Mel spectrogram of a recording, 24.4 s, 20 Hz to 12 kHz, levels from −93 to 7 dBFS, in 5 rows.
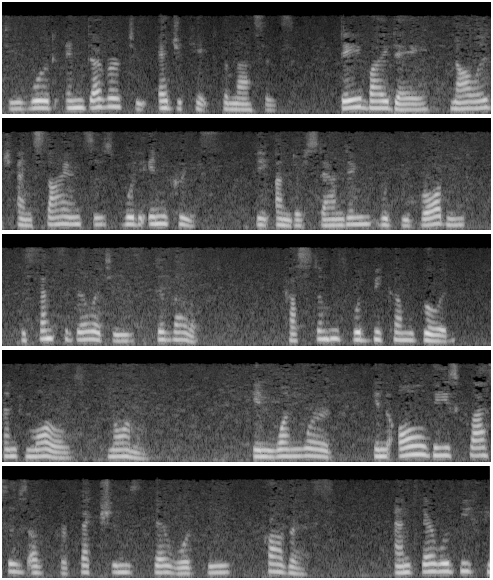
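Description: Throughout, the background warbles and pumps, sinking by about 18 dB between phrases and rising under them. These are noise suppressor artifacts from band-by-band attenuation of the room noise, which sits about 17 dB below the speech.

The speech itself sounds rough and grainy, with noise between the harmonics. This is likely low-delay AAC compression at a low bitrate, around 32 kbps, whose short frames resolve pitch poorly. Nothing is heard above 8 kHz, consistent with the call chain's bandwidth.

Speech cut by the noise suppressor makes soft consonants and word endings sound swallowed. Drops of up to about 16 dB, totalling about 100 to 400 milliseconds per stretch, occur at 0.03–2.74 s, 4.49–6.82 s, 7.44–8.10 s, 8.63–11.74 s, 12.62–16.13 s and 18.39–21.63 s. In each stretch, quiet speech was mistaken for noise.

At 13.01–13.06 s and 22.73–22.76 s, brief smeared, noisy patches interrupt the sound. 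This is AAC frame loss with concealment, where the decoder rebuilds missing audio from the last good spectrum. The first patch suggests two lost frames and the second one.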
